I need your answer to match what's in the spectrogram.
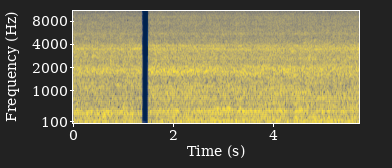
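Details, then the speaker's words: Flour mill (chakki) with the feed opened and pressure applied: steady, even grinding roar with a hiss of stone and grain, slight vibration, no knocks or rattles. Normal grinding under load. "इतना सा तो करेगी दोस्तों, देखो। गाला चालू करते हैं, दाब लगाते हैं पहले। हल्का पूरा वाइब्रेशन तो करेगी।"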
